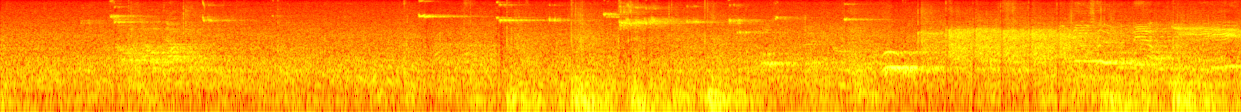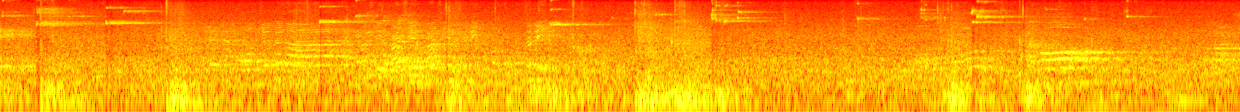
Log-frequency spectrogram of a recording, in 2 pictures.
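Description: Sneakers squeak sharply on a hard court floor in a large echoing hall.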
